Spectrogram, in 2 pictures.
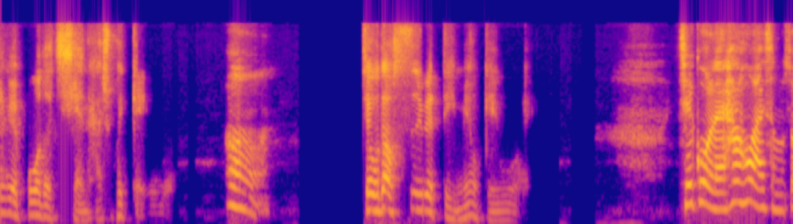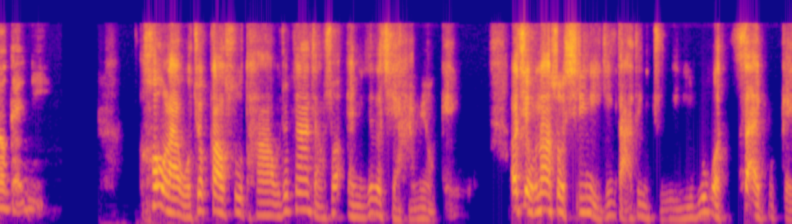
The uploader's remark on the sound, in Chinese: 這集節目是在2021年台灣新冠肺炎最嚴重，全國三級警戒的時候錄製的。用skype錄製，聲音還行。在線上對談。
